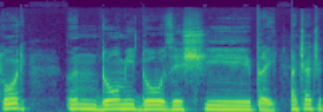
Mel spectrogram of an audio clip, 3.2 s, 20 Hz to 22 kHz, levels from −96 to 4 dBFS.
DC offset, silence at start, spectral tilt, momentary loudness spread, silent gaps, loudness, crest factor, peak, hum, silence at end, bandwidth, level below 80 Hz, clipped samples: under 0.1%; 0 s; -6 dB/octave; 6 LU; none; -13 LUFS; 12 dB; -2 dBFS; none; 0 s; 13 kHz; -54 dBFS; under 0.1%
